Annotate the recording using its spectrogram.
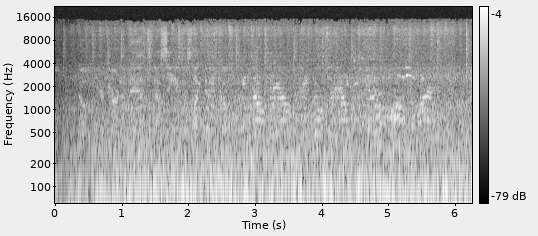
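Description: Steady low road and engine rumble inside a moving car's cabin, fading in at the start, with indistinct talking over it.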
